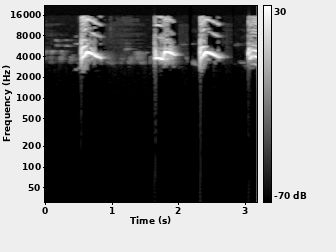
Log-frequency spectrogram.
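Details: Eurasian siskin calls used as a lure recording: three clear, high, whistled notes that dip and then rise, spaced about a second apart, with no other sounds.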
